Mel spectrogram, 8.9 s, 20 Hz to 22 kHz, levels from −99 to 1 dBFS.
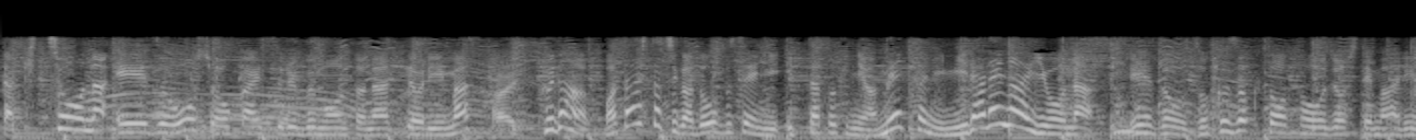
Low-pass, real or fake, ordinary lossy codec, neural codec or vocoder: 7.2 kHz; real; none; none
